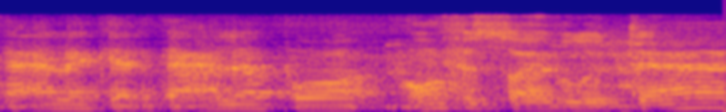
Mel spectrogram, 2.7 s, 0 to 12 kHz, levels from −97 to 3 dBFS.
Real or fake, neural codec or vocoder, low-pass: real; none; 7.2 kHz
